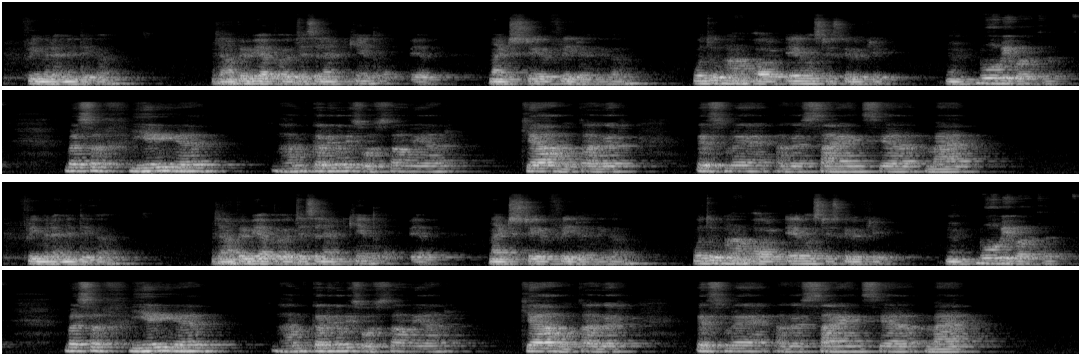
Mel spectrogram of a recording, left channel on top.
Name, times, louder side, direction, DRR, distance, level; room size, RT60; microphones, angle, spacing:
voice 1, 0.2-1.1 2.1-4.2 4.9-6.3 6.9-8.8 9.4-9.6 12.1-12.6, equal, 40° right, -5 dB, 1.2 m, -22 dB
voice 2, 2.2-2.5 7.2-7.5 9.7-10.5 11.0-12.9 13.5-15.2 16.0-17.3 17.7-20.4, equal, 15° right, -7 dB, 0.5 m, -23 dB
4.5 x 2.1 x 3.0 m, 0.87 s
head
